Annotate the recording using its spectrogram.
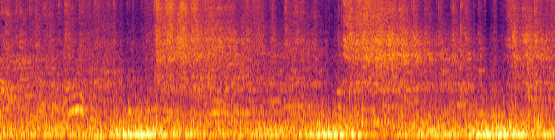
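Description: Lion dance percussion: a drum beating steadily over a low hum, with loud cymbal crashes clashing in three spells, about two, five and seven seconds in.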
